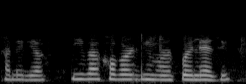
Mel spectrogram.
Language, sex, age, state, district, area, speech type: Assamese, female, 18-30, Assam, Udalguri, rural, conversation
